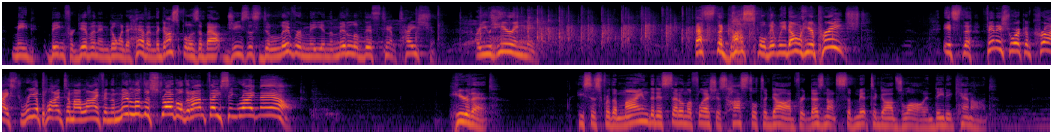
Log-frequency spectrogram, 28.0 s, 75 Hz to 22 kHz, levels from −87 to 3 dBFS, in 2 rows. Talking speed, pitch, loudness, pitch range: 175 wpm, 185 Hz, -28 LUFS, 155-245 Hz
